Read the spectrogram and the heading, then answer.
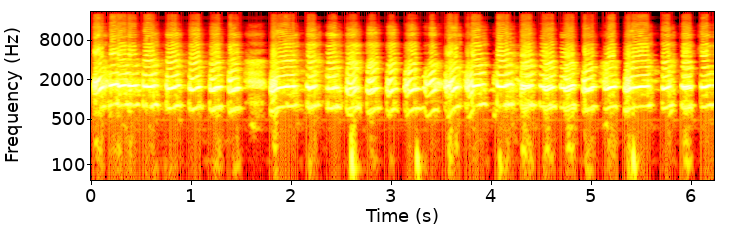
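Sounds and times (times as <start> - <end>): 
ear-splitting laughter: 0.1 - 6.2.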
